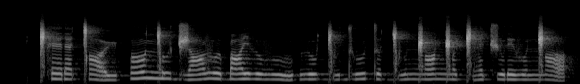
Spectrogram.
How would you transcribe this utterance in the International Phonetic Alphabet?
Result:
ǁʰ ɛ ɾ æ ǀ ɒ y̯ | ɔ ŋ͡ǀ u d͡ʒ ɑ β ʊ ɓ ɑ i̯ ð u β u | ð u ɡ͡ǀ u dʱ u t ʊ ɡ͡ǀ u ŋ͡ǁ ɒ ŋ͡ǁ ʊ ɡ͡ǁ æ t͡ʃ u ɾ ɪ β ʊ ŋ͡ǁ ɑ

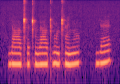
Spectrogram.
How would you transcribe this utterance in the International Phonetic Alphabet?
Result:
j aː ʈʰ ə ʈʰ ə̃ l aː ʈ ɓ õː ʈʰ æ̃ ʎ õ | j ɛ

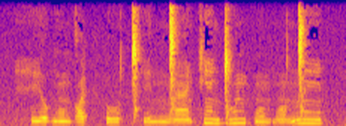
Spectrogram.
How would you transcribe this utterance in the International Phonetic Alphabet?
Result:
h i˩ ʊ̯ ɡ ũ˩ ɡ ɒ˩ t͡ʃʼ u˩ ǀʰ i˩ n ŋ͡ǀ æ̃˩ c ĩ˥ ɡ͡ǀ ũ˥ n p ũ˩ b õ˩ ŋ͡ǀ ĩ˥

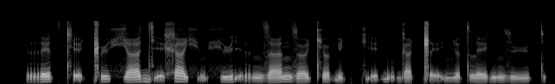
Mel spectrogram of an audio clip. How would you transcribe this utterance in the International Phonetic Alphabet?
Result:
r e t cʰ ḛ ǁ y ç æ dʲ ḛ x æ ç ṵ ç y ɾʲ ḛ r n z æ n z œ cʰ ɵ ɠ e c kʲ ḛ ɠ ṵ ɡ æ ǁ ḛ ʎ œ t l e ɡ n z y t

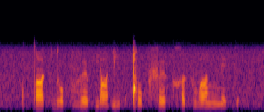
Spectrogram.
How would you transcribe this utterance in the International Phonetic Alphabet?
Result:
tˤ u k d o p v ø p j ɑ ɠ i p ǃ o p ʂ ø k χ ɯ k v ɑ nː e k

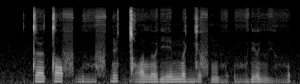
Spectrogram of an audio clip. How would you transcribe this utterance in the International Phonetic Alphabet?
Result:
t œ t ɔ f ɠ o̤ f ɗ ʏ ɡ͡ǀ ɔ l ʊ ɾʲ e m ə ɡʲ ɔ f m o̤ ʔ o̤ ɾʲ o lʲ o̤

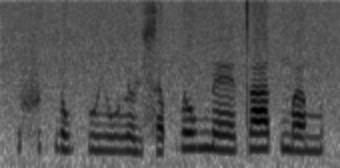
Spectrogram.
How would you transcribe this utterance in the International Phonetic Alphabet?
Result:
f ɪ˧ k̚ ɐ˨ w kʷ iː˨ w l ɵ˨˩ ɥ s ɐ˨˥ p̚ l o˧ w n̪ ɛː˨ t̪ aː˧ t̚ m ɐ˧ m

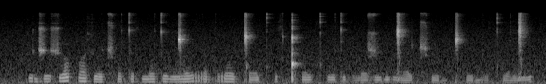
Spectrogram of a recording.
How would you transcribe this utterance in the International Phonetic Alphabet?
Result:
k ʉ d͡ʒ ʉ ʃ u qʷ i x ʉ ʊ̯ ʈ͡ʂʰ o t ɵ θ m o t u l ŋ͡ǀ ɵ l r ɐ b r o ɪ̯ ǀ o ɪ̯ kʷʰ ɐ θ ǃʰ o l kʷʰ i t ʉ b ŋʷ i ʊ̯ ʐ ʉ b ŋ͡ǀ ɐ l ʈ͡ʂʰ ʉ b ǀʰ ʉ b ʉ l kʷʰ a ŋ͡ǀ i

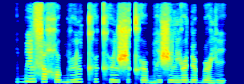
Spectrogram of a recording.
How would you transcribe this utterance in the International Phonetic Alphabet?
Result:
ɓ i l s ʌ χ u b ʉ l kʰ ʉ kʰ ʉ l ʃ ʌ kʰ ə˞ b i ʃ i l j ə˞ ɗ ə˞ ɓ ə˞ j i

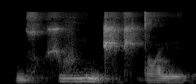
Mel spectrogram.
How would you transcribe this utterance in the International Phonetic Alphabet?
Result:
n z ṳ˨ ʃ v i˦ n d͡ʒ e̤˨ ʃ dˤ e˨

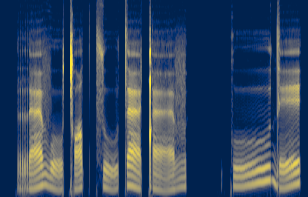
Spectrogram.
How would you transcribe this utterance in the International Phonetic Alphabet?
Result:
r æ˨˥ v o˧˩˧ ǀ ɒ˨˥ tˤ t͡s uː˧˩˧ t æ˥˨ ǃ æ˧˩˧ v | k uː˨˥ d e˨˥

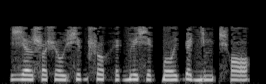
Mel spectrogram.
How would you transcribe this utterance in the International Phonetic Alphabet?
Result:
ʑ ɛ ʂ ɔ ʃ o u̯ ɕ ɨ ɡ ʂ o h e ɡ͡b ɪ ɕ ɛ k͡p o i̯ ɠ ɛ ɟ ɪ m t͡ɕʰ ɔ

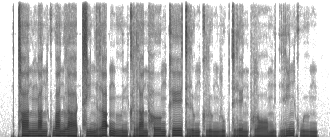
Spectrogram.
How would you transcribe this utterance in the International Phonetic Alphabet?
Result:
tʰ a˧ n ŋ a˧ n kʰ w a˧ n l aː˨˩ k̚ s i˨˩ n r a˦˥ ʔ ŋ ɯː˨˩ n kʰ r a˧ n h ɤː˦˥ ŋ kʰ eː˥˩ t r ɯ˧ ŋ kʰ l ɯ˨˩ ŋ l u˨˩ k̚ t r e˨˩ n pʰ l ɔː˩˦ m i˨˩ t̚ r i˥˩ n kʰ w ɯ˧ ŋ

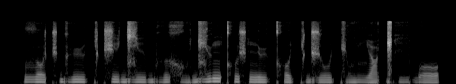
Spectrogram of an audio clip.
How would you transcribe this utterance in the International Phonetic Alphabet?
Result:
ð oː t͡ʃ ɡʱ yː c t͡ʃ i d͡ʑ iː bʱ ɯ x o̤ d͡ʑ y ŋ kʰ u ʃ n y kʰ o c d͡ʒ uː c o̤ ʎ ɑ ǁʰ i̤ ɓ o

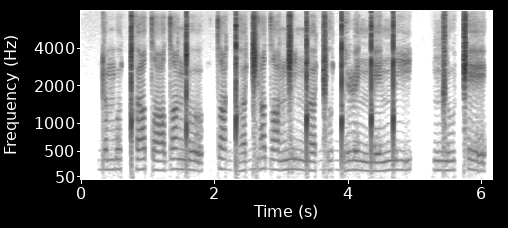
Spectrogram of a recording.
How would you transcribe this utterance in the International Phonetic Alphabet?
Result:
ɖ ʌ m o ǃʰ ʌ tˤ a dˤ a ŋ͡ǃ o | tˤ u ɡ͡ǃ ʌ ɡ͡ǁ i dˤ a ŋ͡ǁ i ŋ͡ǃ ʌ ɡ͡ǁ o ɡ͡ǃ e ɭ e ŋ͡ǃ e ŋ͡ǃ i | ŋ͡ǁ u ǁ e

